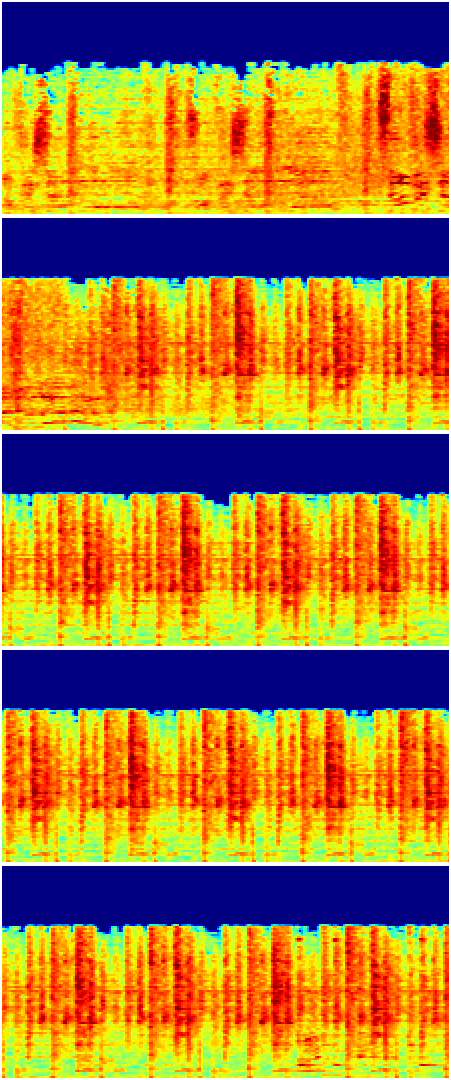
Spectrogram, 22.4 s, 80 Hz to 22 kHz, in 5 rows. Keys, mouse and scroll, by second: 1.3 g, 2.1 r, 3.7 g, 8.6-10.5 drag, 10.5-21.5 middle drag, 10.5 s, 10.5 g, 22.1 right click, 22.2 middle click.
